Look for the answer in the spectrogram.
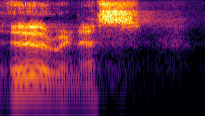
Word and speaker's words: Uranus: And in any case, you might add, it's actually pronounced Uranus, so your joke doesn't work.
